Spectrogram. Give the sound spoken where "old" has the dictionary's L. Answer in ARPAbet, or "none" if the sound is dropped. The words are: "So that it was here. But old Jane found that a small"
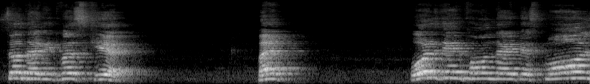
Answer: none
